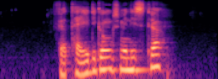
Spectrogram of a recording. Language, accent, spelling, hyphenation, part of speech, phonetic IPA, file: German, Austria, Verteidigungsminister, Ver‧tei‧di‧gungs‧mi‧nis‧ter, noun, [fɛɐ̯ˈtaɪ̯dɪɡʊŋsmiˌnɪstɐ], De-at-Verteidigungsminister.ogg
- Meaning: minister of defence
